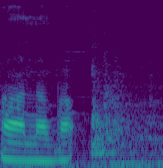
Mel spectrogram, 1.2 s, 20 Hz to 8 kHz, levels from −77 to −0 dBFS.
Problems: background conversations at intervals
